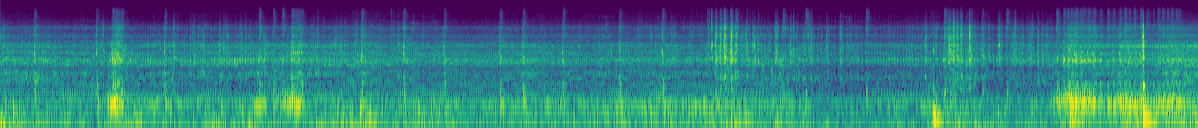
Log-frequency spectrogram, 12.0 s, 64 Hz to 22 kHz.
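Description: A 2014 KTM 250 SX two-stroke motocross engine running while being ridden, its pitch rising and falling with the throttle. A few short knocks and rushes of noise cut through it, the sharpest near the end.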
